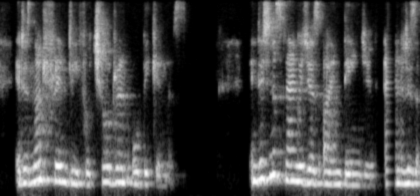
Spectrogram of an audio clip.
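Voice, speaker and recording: This woman talks at a very fast pace in a Zimbabwean accent. Her voice is somewhat breathy, with ordinary pitch variation. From South Africa (raised there from age seven, born in Zimbabwe). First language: Shona. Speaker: student entrepreneur. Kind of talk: pitch presentation. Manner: formal.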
